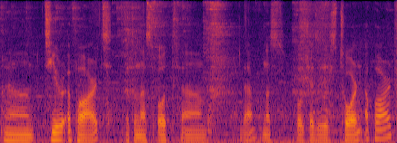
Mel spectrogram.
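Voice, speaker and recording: A man in his twenties giving an informal language lesson as a teacher, explaining phrases in a halting, hesitant way. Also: fairly low pitch, music in the background. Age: 20s. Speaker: English teacher.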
